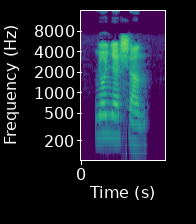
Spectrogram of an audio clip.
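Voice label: "нёнясян" Komi-Zyrian, female; kpv audio dict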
